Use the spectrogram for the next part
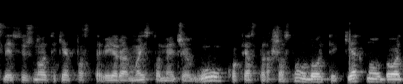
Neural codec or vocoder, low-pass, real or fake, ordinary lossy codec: none; 7.2 kHz; real; AAC, 48 kbps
